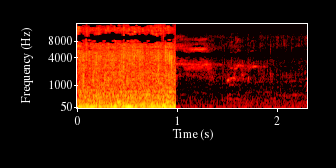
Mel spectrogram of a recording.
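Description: A steady rush of outdoor background noise with a low rumble, which cuts off abruptly about a second in and leaves near silence.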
